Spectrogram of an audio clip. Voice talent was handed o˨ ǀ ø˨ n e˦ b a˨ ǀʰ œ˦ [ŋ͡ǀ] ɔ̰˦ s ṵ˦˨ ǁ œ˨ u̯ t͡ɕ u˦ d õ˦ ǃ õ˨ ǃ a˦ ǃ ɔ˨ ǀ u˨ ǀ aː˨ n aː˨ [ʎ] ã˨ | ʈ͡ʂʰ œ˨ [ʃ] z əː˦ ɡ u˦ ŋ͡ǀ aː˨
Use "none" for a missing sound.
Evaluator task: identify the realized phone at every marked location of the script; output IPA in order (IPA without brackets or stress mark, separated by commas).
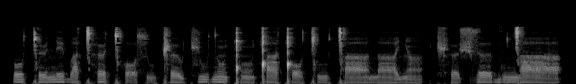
ǀʰ, ʎ, ʃ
